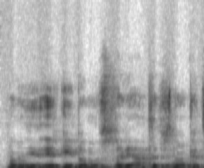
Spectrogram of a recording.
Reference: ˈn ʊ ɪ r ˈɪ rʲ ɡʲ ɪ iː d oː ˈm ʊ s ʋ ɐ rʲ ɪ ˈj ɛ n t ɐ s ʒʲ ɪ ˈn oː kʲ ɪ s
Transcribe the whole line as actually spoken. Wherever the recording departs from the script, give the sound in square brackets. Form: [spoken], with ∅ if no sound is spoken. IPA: ˈn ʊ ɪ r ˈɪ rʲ ɡʲ ɪ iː d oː ˈm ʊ s ʋ ɐ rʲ ɪ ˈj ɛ n t ɐ s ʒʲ ɪ ˈn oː kʲ ɪ [t]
